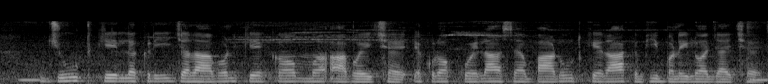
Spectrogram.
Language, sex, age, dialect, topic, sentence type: Maithili, male, 18-24, Angika, agriculture, statement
